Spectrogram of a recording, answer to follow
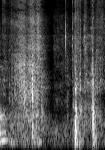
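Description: Paper and cardstock being handled on a tabletop: a rustling slide, then a couple of light taps about a second and a half in.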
